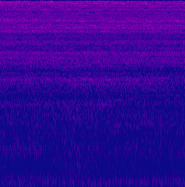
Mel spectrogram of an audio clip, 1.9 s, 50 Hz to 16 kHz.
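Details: 2005 Isuzu D-Max with AC not cold and compressor not engaging, gauges reading 0 psi low and high: steady airy hiss with no pitch change as refrigerant escapes past the failed, hardened O-ring at the big AC line fitting, common past 100,000 km.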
